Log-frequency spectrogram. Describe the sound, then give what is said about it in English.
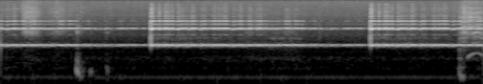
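A sonar ping sound effect: two sharp, high electronic pings about two seconds apart, each ringing out over a steady tonal hum with a faint low drone underneath. “Did you say sonar?”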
